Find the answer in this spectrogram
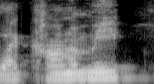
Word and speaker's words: Iconomi: leading the team at iconomi U some pronounce it as economy uh we are basically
